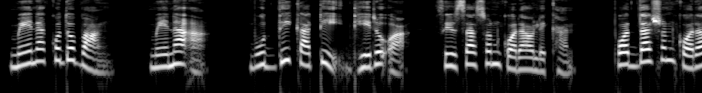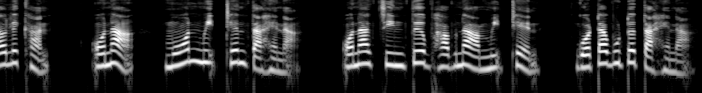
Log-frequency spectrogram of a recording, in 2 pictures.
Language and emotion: Santali, neutral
